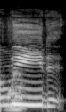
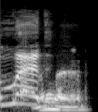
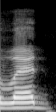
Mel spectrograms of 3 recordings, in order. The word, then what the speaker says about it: lead: Not the lead, the lead. He told me for sure it's the lead because it rhymes with dead.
